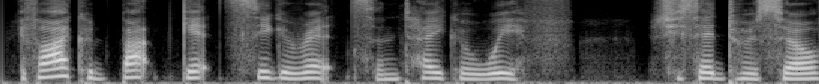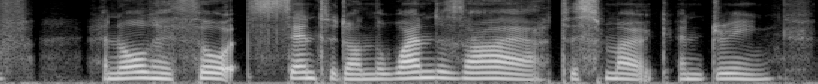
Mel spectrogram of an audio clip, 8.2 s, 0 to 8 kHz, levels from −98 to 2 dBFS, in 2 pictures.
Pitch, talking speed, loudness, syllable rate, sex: 200 Hz, 200 wpm, -18 LUFS, 5.1 syllables/s, female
